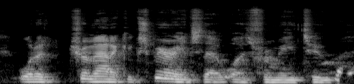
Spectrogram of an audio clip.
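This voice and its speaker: With a New York accent, a man speaks at a fairly slow pace and a medium pitch. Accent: Brooklyn-like New York. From New York City area, Staten Island. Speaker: author. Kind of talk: interview. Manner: halting, many fillers.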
